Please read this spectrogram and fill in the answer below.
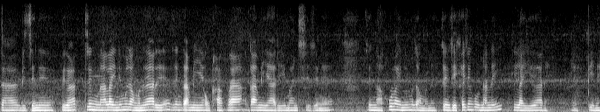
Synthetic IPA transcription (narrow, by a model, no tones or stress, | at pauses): dabizenebiɾat̚zeŋnalajnɯmɯzaŋmɯnɯaɾɯzeŋɡamiawtʰakʰɾaɡamiaɾimansḭzene | z̥eŋnakʰulajnɯmɯzaŋmɯnɯzeŋzejkʰajzeŋɡunanɯj | lajɯaɾe | b̥ine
